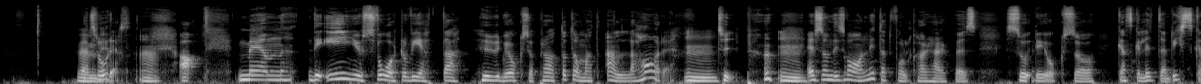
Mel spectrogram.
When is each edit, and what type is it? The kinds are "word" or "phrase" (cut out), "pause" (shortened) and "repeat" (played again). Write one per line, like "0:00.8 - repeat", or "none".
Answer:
0:05.0 - phrase
0:08.4 - word
0:10.3 - word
